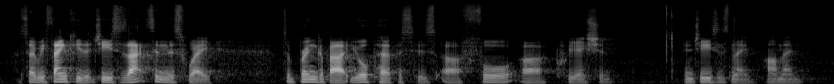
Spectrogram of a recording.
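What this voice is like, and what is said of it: Voice sounds off from a cold. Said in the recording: “sorry my voice is a bit funny, but it's what a cold does to you”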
